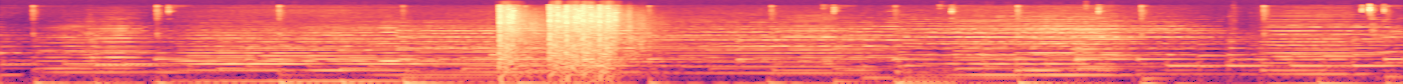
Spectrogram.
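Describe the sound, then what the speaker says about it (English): A short, loud burst of rapid gunfire from the video game Path to Nowhere, lasting about a second, sits over a steady musical soundtrack that plays on throughout. "They hear a hail gunfire and scream outside the door, followed by silence."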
